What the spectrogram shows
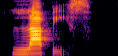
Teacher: stress is on the second to last syllable that is why the accent mark is over that vowel by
